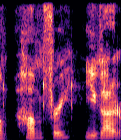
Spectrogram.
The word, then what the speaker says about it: Humphrey: Jeff Humphrey, or Jeff, how to pronounce his last name? Humphrey, you got it right.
